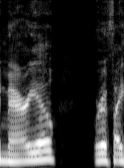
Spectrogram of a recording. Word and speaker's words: Mario: to get to me it's not Mario it's Mario um actually you know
